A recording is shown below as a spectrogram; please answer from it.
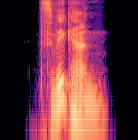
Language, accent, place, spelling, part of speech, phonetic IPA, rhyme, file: German, Germany, Berlin, Zwickern, noun, [ˈt͡svɪkɐn], -ɪkɐn, De-Zwickern.ogg
- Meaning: dative plural of Zwicker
